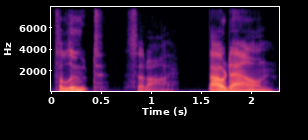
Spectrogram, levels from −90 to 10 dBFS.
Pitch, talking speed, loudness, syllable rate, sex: 120 Hz, 130 wpm, -16 LUFS, 4.1 syllables/s, male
